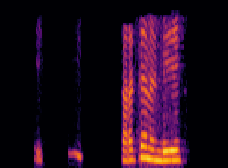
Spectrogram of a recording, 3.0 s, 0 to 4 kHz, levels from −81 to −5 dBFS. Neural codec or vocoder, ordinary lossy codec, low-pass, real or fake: none; MP3, 24 kbps; 3.6 kHz; real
